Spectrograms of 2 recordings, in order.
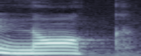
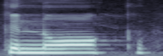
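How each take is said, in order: First: नॉक starting straight on the N; silent K. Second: कनॉक with an audible K before the N; K wrongly sounded. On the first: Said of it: "इसको pronounce नहीं कर रहे". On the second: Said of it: "इस तरह से नहीं". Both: Shown as a demonstration.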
